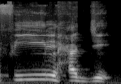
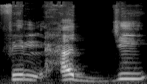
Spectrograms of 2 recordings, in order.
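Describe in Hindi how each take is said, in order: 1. पहला स्वर खींच कर लंबा है। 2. पहला स्वर छोटा है।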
